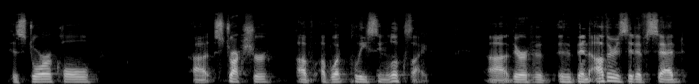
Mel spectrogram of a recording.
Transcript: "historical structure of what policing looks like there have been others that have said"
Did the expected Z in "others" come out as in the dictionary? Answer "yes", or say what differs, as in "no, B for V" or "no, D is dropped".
yes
